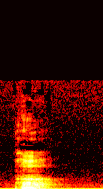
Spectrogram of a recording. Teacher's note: You can feel the puff of air when you produce this sound · the definition of p is that it is an unvoiced bilabial plosive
